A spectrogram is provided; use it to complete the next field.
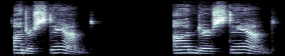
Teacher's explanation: The first syllable, un, has some stress too. It's stressed more than the second syllable, der, but not stressed as much as the third syllable, stand. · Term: secondary stress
